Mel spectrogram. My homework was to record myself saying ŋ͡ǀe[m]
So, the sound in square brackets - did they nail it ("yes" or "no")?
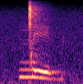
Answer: no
